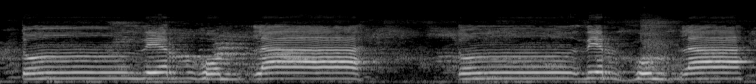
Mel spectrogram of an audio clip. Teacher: Nun sukun bertemu dengan huruf za. Kita baca dengan samar-samar dan ditahan 2 harokat. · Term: ikhfa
